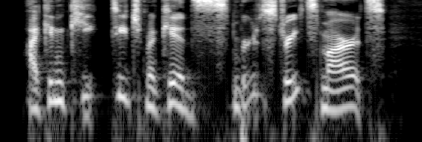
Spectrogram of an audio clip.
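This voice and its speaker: In a very clean recording with a silent background, a woman with a plain, everyday voice and fairly low pitch speaks at a moderate pace with lively intonation. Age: 40s. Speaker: coworker of the host, mother of two. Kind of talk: casual chat.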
